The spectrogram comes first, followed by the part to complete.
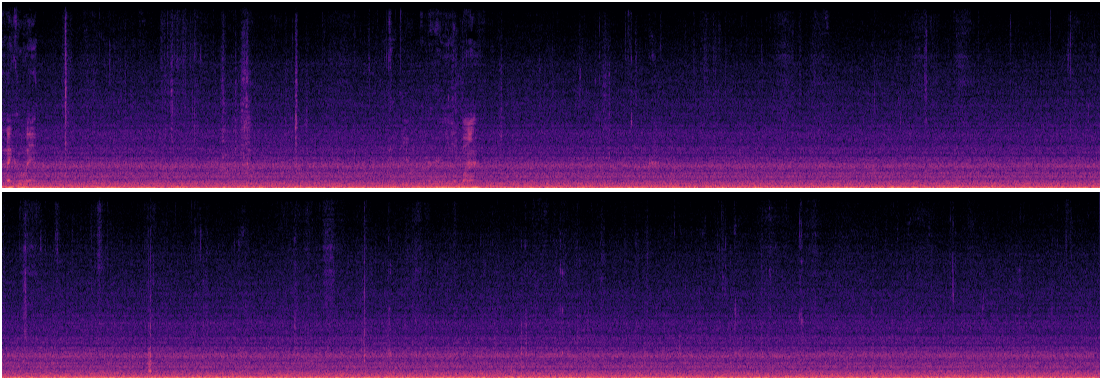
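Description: Steady low hum of a stationary car running, heard from inside its cabin, with a few faint light clicks.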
